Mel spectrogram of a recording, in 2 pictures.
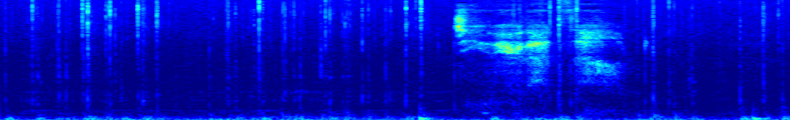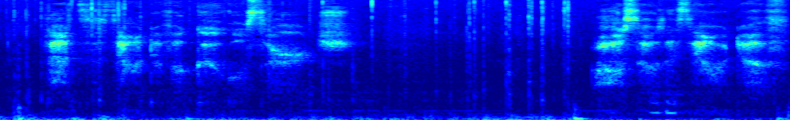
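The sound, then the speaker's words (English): Soft, quick tapping of keys on a computer keyboard, a steady patter of light clicks throughout, with bursts of hushed whispering between stretches of typing. “Gently, quietly typing.”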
